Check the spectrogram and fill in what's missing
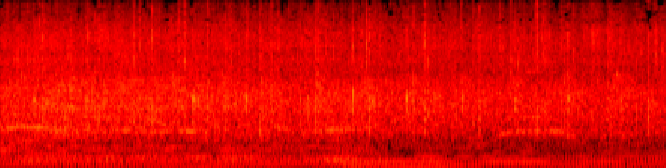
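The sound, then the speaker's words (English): An audience claps and shouts praise to the Lord, celebrating his goodness, in sustained, dense applause, a steady roar of hands and raised voices with a low sustained tone running underneath throughout. “Come on, celebrate his goodness in this place. Come on, give him a shout today. Give him a praise like the water is on the way.”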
